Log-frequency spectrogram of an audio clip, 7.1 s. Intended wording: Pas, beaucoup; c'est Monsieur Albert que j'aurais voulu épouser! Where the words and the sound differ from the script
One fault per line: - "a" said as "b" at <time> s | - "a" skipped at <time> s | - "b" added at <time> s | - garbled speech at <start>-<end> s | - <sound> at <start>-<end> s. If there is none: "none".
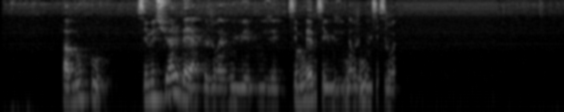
- garbled speech at 3.6-5.0 s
